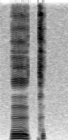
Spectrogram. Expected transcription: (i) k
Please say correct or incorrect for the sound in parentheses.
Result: incorrect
